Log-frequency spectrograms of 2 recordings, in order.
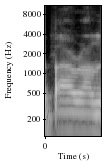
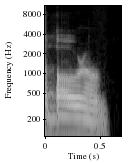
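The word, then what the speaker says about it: bodhrán: The Baron is the drum you play, not the Boron.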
